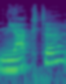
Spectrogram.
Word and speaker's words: nyakte: word for god is nyakte in Tocharian B. And this means that the stress has shifted because it is part of a compound. In this particular case, the stress shifted to the first syllable in accordance with our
